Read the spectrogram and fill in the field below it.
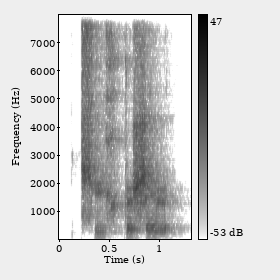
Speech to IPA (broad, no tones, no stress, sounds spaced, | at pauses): t͡ɕʰ y x ʈ ʏ ʂ ɪ ɭ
